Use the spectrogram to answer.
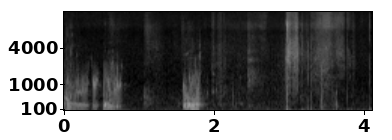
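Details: Stomach noises after a bowel movement: irregular gurgling and rumbling bursts from the abdomen; active bowel sounds (borborygmi).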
